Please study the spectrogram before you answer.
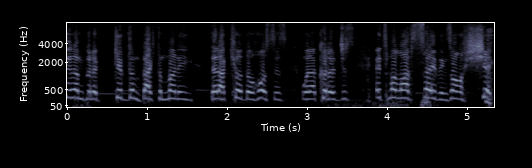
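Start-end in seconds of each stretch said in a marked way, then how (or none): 0.0-3.6 play-acted, fast, derisive taunting. Mocking another person in character, mocking someone. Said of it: "I'm mocking him".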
